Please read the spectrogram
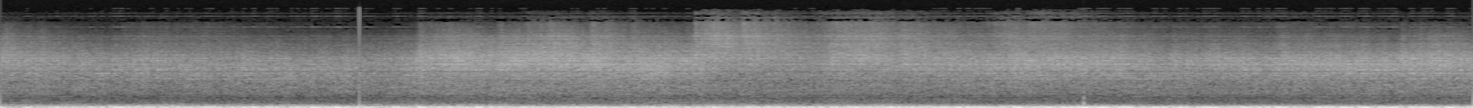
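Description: Bass boat running at speed on a Mercury outboard: a loud, steady roar of wind buffeting the boat-mounted camera's microphone over the drone of the motor and the hull on the water.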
